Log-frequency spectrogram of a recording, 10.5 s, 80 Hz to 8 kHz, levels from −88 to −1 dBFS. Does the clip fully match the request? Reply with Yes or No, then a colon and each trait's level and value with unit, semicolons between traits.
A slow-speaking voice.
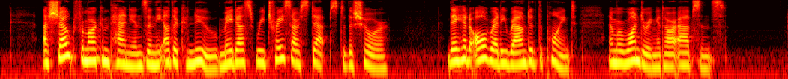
No: average, 165 wpm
